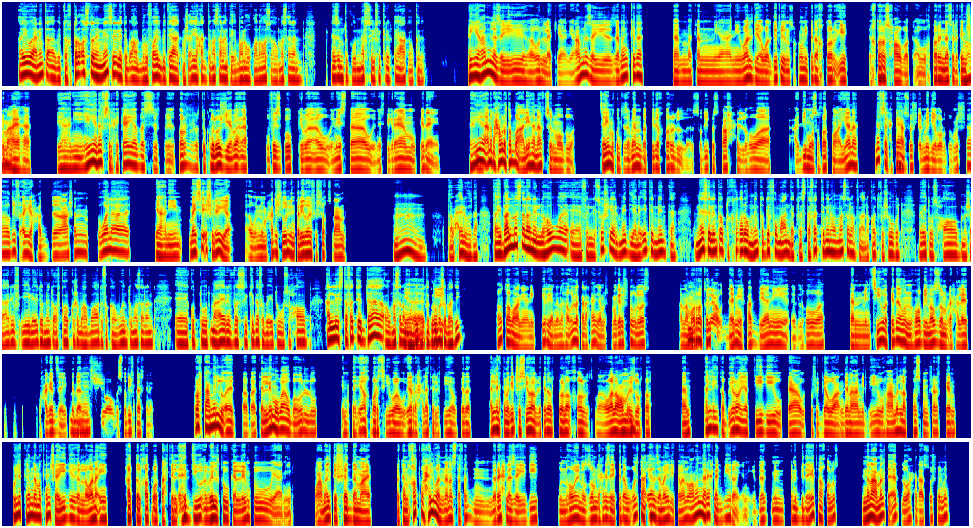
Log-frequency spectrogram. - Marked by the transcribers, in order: in English: "الprofile"; tapping; in English: "الSocial Media"; in English: "الsocial media"; in English: "Add"; in English: "الAdd"; in English: "الchat"; in English: "Add"; in English: "الSocial media"
- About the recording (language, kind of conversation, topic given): Arabic, podcast, إزاي بتنمّي علاقاتك في زمن السوشيال ميديا؟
